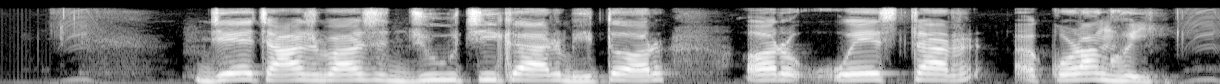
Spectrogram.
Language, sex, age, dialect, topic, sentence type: Bengali, male, 18-24, Rajbangshi, agriculture, statement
